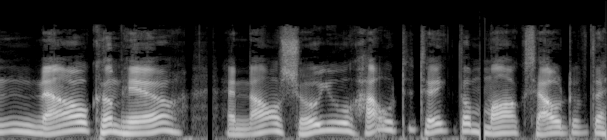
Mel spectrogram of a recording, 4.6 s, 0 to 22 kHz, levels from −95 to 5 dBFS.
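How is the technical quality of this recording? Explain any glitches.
The recording has two brief dropouts in the speech. Both are gaps at a join of encoded pieces, at 1.56 to 1.61 s (about 46 ms) and 3.61 to 3.64 s (about 38 ms), spaced 2 s apart. That spacing fits separately encoded two-second segments joined untrimmed, leaving encoder start delay and end padding as short silences with smeared edges before the sound resumes where it stopped.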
